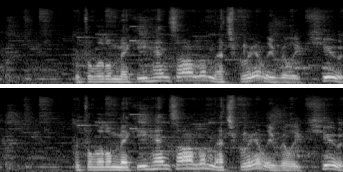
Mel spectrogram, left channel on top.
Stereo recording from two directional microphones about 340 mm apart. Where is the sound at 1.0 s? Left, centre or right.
Right.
